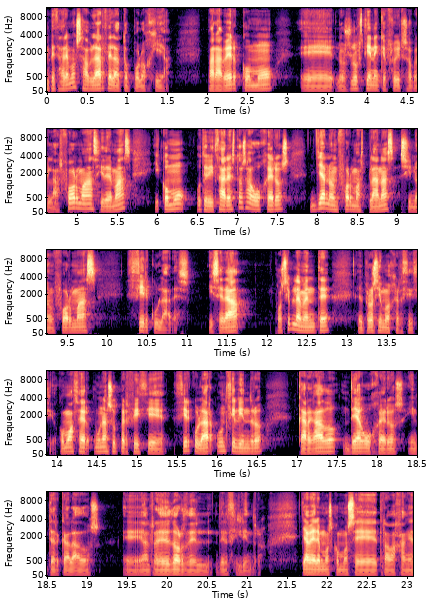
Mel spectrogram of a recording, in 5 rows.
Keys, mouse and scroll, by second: 22.4 middle click, 22.8-23.0 scroll down 10.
